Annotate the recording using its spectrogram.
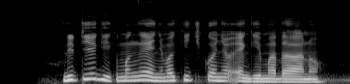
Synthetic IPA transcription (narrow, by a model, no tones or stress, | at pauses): nitjeɡikmaŋɛɲmakit͡ʃkɔɲɔʔɛŋɡɪmad̪anɔ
